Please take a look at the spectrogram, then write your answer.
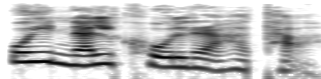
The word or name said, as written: खोलना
